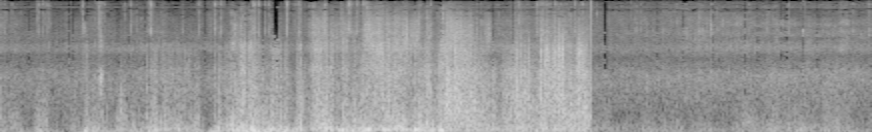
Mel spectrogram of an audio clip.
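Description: Wind buffeting the camera's microphone in rapid, rumbling gusts, dropping off abruptly about six seconds in to a quieter, steadier wind noise.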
